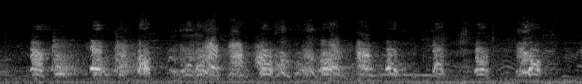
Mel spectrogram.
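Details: At the 2024 ADBA Tristate conformation show, 12–18 month female class, an American Pit Bull Terrier gives rapid, steady barks, about two per second for nearly six seconds, over background talk.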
